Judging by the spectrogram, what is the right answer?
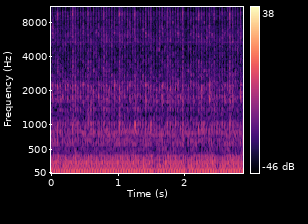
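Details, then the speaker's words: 1964 Chevrolet C60 grain truck, inline 292 six, idling before the drive home: low, loping idle with an occasional stumble every second or so; slight misfire at idle, owner says it doesn't sound too bad. "I can very easily come out of it though by the time we get home. A little miss there. But it doesn't sound too bad."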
